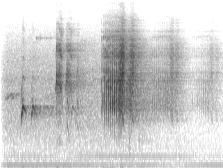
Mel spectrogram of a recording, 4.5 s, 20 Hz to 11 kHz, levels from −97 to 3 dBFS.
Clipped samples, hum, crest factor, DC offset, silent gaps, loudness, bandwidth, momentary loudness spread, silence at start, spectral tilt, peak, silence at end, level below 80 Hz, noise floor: under 0.1%; none; 24 dB; under 0.1%; none; -25 LUFS; 11 kHz; 24 LU; 0.15 s; 4 dB/octave; -6 dBFS; 0.9 s; -76 dBFS; -61 dBFS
